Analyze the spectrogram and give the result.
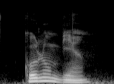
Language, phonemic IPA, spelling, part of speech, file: French, /kɔ.lɔ̃.bjɛ̃/, colombien, adjective, Fr-colombien.ogg
- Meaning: Colombian (of, from or relating to Colombia)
